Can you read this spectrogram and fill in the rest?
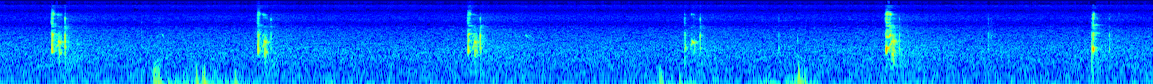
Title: Baby hiccups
